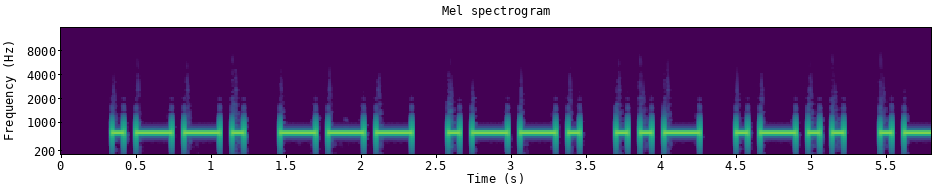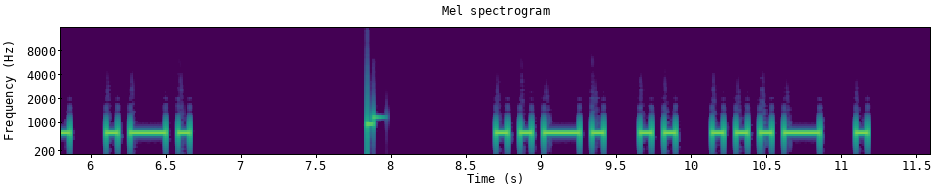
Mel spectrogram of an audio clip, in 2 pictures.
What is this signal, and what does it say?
Morse code, heard as a keyed tone, about 15 wpm, 700 Hz. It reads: POPULAR FIVE
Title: Sets of 5 Words - New Word Drill - 15wpm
